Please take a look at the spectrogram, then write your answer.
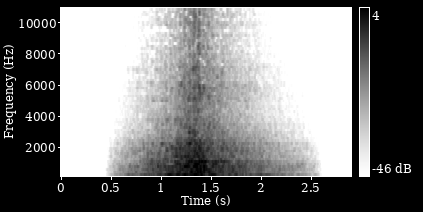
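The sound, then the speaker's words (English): A gentle patter of rain, a soft steady hiss that swells in and fades away over about two seconds, with no voices. “There's something else instead. The gentle, inviting patter of rain.”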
